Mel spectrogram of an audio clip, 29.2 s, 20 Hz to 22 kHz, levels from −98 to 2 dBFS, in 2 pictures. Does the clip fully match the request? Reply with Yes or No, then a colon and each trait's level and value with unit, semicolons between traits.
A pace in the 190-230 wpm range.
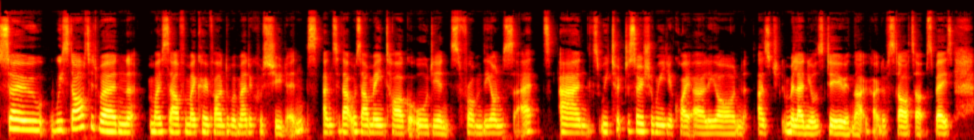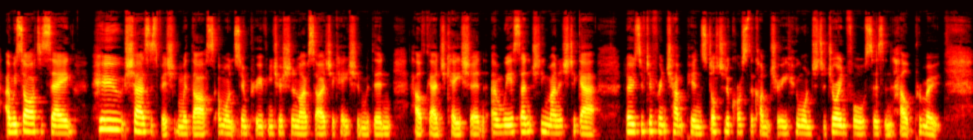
No: average, 170 wpm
